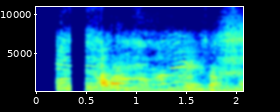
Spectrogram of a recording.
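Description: Background chatter of several voices, children's among them. The sound cuts out completely twice in the first half-second.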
